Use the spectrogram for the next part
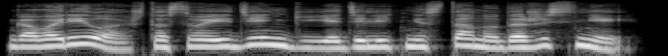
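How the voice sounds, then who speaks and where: A woman's voice: mid-range voice, brisk, warm tone, dry recording, studio quality, lightly acted. A woman voicing a cold, mocking, middle-aged mother who sneers at her daughter in an audiobook. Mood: sneering. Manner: sneering, sarcastic.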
